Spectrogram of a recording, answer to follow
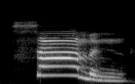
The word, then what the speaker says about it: salmon: Salmon. The L is silent.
